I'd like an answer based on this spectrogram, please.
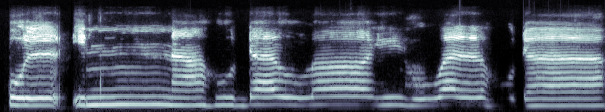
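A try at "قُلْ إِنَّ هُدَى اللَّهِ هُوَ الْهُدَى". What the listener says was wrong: Nah, Allahnya buat berat, buat tebal. Hudallahi. Nah, setiap kalimat Allah, lafzul jalalah namanya kalau di Quran setiap kalimat Allah kita bilangnya lafzul jalalah. Nah, setiap kalimat lafzul jalalah kalau sebelumnya berbaris fathah atau berbaris dhammah, maka Allahnya harus dibaca tebal. Hudallah, hudallah, hudallah. Tapi kalau misalkan sebelum lafzul jalalah ada huruf berbaris bawah atau kasrah, maka lafzul jalalahnya dibaca tipis. Jadi bukan misalkan a'udzu billahi, bukan billahi, billahi tipis.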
